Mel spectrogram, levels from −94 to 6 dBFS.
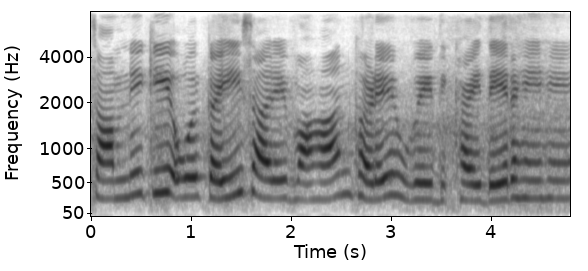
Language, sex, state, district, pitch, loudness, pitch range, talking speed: Hindi, female, Madhya Pradesh, Dhar, 265 Hz, -13 LUFS, 250-290 Hz, 150 wpm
